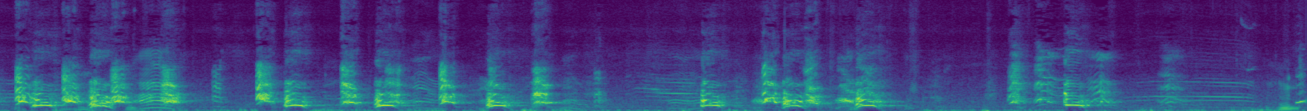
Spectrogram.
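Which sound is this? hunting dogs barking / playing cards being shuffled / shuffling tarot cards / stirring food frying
hunting dogs barking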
